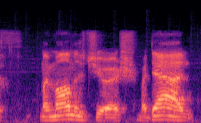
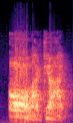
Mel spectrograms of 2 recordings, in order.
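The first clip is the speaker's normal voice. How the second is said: loud, high cry of disbelief; big over-the-top shocked outburst; shocked commentator shout; 5 semitones higher, 10 dB louder, slower than usual. Acted. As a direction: yell it like a ringside announcer. Reacting to a move in the game.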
